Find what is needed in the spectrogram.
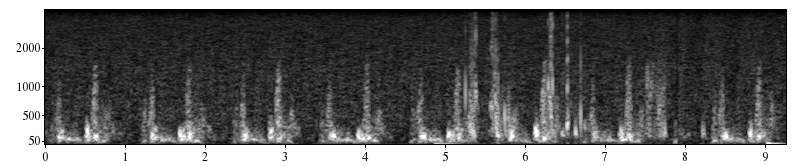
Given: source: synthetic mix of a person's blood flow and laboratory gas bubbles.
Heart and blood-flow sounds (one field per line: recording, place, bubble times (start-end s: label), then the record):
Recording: Doppler ultrasound of blood flow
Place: precordium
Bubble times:
5.21-5.42 s: bubbles
5.55-5.92 s: bubbles
6.25-6.40 s: bubbles
6.44-6.73 s: bubbles
7.48-7.77 s: bubbles
8.20-8.25 s: bubbles
From the record:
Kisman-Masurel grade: 232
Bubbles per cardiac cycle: several, 3 to 8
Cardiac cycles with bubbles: 50 to 99%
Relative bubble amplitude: moderate (0.250 to 0.450)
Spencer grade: 3 (all of the cardiac periods contain showers or single bubble signals, but not dominating or overriding the cardiac motion signals)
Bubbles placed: only in the low amplitude regions of the cardiac cycle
